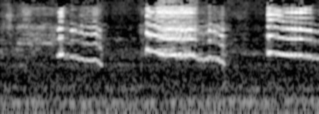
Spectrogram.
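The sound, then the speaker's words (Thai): An otter, while being scratched, gives three shrill, squealing calls in quick succession, each a harmonic whine that slides downward in pitch. The calls are fairly loud over a low background rumble. “เฮ้ย นาคใช่ไหม”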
